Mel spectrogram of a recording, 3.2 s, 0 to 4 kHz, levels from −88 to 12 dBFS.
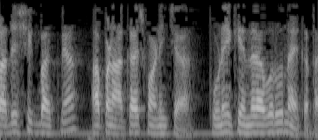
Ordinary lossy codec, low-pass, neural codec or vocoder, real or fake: none; 3.6 kHz; none; real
